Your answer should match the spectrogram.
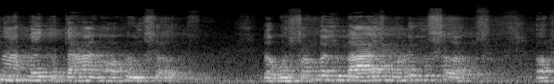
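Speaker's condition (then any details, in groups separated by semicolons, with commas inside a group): Moebius syndrome; since birth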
